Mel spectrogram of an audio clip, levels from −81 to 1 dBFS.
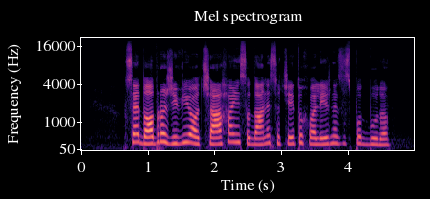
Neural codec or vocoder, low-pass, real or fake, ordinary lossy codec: codec, 44.1 kHz, 7.8 kbps, DAC; none; fake; none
